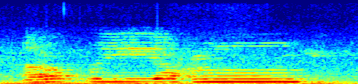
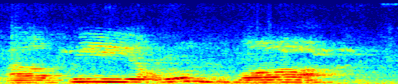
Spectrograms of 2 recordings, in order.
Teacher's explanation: Ati'u. Sedangkan jika wasol atau kita meneruskan bacaan, maka gugur madnya, ainnya pendek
